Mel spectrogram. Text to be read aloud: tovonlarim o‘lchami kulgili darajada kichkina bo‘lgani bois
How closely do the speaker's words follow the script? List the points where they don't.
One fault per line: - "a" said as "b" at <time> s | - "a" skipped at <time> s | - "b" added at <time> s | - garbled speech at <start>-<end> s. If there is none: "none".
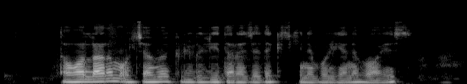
none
